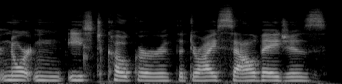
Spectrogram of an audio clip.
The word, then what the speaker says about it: Salvages: East Coker the dry salvages I'm not sure how to say that it's supposed to rhyme with the swages the die salvages um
